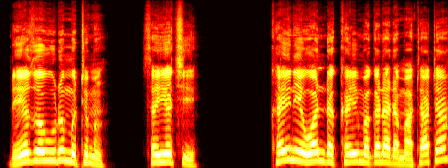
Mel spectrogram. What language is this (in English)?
Hausa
